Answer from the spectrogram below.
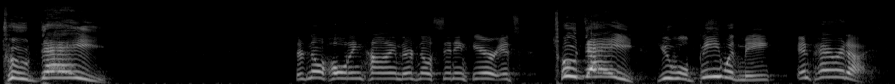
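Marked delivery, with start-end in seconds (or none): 0.0-1.1 a ringing, loud "Today"; proclaimed answer. Retold or imitated. 5.5-8.8 slow and high, leaning on "be"; slow proclamation. Retold or imitated. Jesus' promise, drawn out.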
